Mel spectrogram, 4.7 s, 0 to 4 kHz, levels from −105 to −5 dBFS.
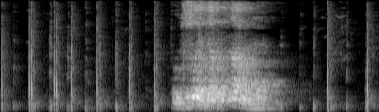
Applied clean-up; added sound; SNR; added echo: classical method WPE with log-MMSE.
